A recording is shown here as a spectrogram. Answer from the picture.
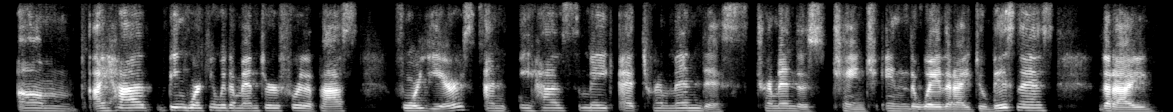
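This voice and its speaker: A woman's fairly low, bright, sharp voice with a Venezuelan accent, a fairly slow pace, and ordinary pitch variation. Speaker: entrepreneur. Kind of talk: interview.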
